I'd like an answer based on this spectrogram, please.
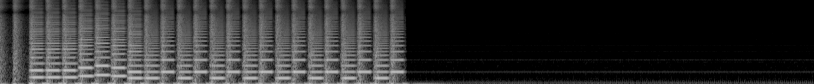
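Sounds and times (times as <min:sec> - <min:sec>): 
MOS6581R4 SID chip music: 0:00.0 - 0:04.4.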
